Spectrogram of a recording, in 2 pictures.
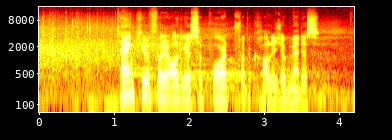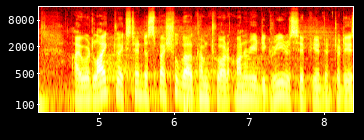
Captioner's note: applause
